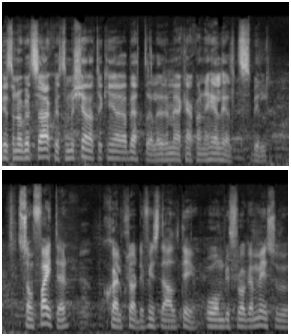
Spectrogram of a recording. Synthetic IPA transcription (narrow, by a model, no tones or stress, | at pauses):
fɪnsd̪ɛnoːɡɔt̪sæːɾɧɪlt̪sɔmd̪ɵɕɛnːəɾat̪̚d̪ɵkʰanjœːɾabɛt̪ːɾəɛlːəɾæɖɛmeːɾkʰanɧəɛnɦeːlheːt̪sbɪld̪ | sɔmfajt̪əɾ | ɧɛlvklɑːʈ̚ɖ̪ɛfɪnsd̪ɛalt̪iːd̪ɔɔmd̪ɵfɾoːɡaɾmɛjsɔ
